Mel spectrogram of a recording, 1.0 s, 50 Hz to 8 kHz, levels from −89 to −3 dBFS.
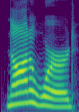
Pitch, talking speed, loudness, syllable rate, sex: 240 Hz, 180 wpm, -14 LUFS, 3.6 syllables/s, female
